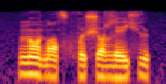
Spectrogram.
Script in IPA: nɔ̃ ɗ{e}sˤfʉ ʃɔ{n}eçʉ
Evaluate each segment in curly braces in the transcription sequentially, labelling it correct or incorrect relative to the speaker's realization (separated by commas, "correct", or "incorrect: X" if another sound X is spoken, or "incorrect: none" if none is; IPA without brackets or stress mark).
incorrect: ẽ, incorrect: ɮ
